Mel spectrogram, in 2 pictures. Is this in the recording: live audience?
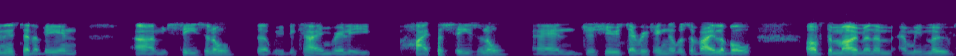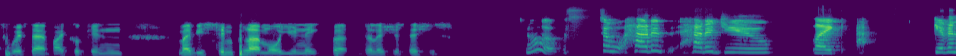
no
